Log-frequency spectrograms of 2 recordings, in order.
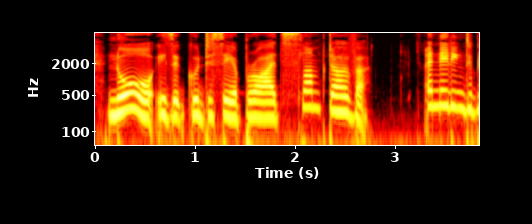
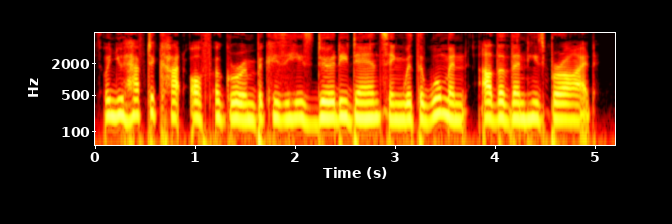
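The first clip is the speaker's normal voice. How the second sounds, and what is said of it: Mock-serious voice. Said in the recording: “I'm going to put my serious voice on.”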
